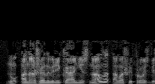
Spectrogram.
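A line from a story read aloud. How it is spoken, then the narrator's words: Plain. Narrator (Russian): сказал Сварог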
